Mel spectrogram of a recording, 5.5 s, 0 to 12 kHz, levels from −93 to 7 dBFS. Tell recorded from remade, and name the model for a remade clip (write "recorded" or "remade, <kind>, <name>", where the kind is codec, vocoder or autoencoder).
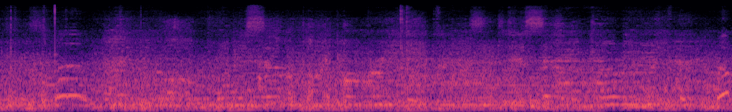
remade, codec, SNAC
